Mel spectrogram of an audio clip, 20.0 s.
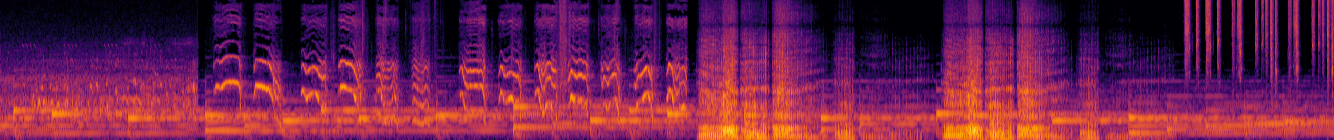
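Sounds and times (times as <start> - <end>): background music: 0.0 - 20.0
high gliding yelps: 0.5 - 10.5
large animal roaring: 10.4 - 17.7.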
